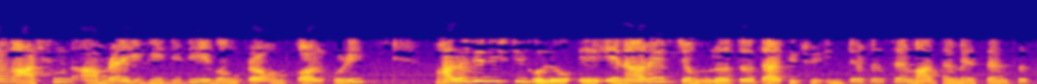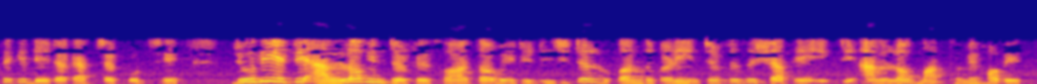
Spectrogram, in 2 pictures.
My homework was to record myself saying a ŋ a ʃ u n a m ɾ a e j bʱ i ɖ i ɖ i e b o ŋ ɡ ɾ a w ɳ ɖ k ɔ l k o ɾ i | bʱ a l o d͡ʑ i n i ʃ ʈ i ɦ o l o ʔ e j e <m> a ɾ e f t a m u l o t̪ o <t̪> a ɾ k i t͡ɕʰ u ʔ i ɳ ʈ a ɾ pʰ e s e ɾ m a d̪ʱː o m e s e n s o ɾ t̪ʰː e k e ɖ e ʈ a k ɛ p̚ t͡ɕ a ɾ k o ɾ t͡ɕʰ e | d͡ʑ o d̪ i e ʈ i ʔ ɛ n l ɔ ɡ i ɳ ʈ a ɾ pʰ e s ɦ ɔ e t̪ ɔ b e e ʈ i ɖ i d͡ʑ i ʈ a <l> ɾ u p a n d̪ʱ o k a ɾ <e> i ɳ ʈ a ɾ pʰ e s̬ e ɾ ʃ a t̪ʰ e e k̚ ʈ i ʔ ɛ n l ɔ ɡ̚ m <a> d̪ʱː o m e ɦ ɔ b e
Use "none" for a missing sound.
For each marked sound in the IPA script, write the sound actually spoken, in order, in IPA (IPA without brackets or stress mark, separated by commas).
n, t̪, l, i, a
